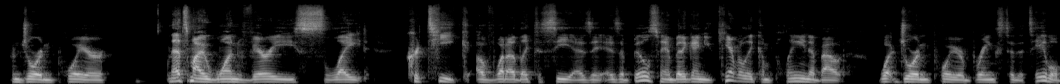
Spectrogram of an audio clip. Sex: male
